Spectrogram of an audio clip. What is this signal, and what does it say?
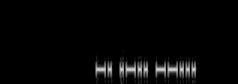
Morse code, heard as a keyed tone, about 40 wpm, 700 Hz. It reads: NL7
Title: USA Call Sign Prefixes - Repeated 2x - 40wpm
